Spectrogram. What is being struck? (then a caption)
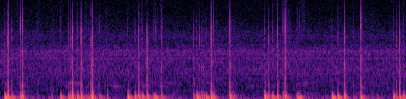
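Cardboard LP record sleeve. Fingertips of both hands tap on a cardboard LP jacket for a vinyl record, in short, uneven bursts of quick taps. Each tap is a dull, low thud with almost no ring, sometimes with a faint papery click, separated by brief quiet gaps.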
